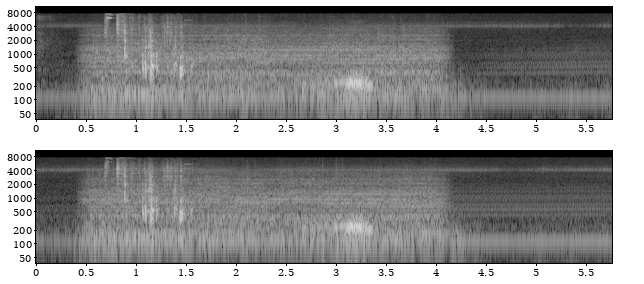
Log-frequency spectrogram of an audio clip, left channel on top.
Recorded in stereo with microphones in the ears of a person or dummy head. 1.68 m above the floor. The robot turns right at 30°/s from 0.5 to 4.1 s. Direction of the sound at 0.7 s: 15° left (ahead or behind).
